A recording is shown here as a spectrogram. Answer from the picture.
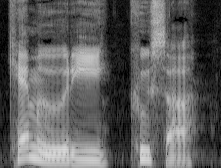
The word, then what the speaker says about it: Kemurikusa: Moving on, we have Kemurikusa. This one was streaming on Amazon, and that is Kemurikusa, for those who cannot understand my broken Japanese pronunciation of a very long name.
